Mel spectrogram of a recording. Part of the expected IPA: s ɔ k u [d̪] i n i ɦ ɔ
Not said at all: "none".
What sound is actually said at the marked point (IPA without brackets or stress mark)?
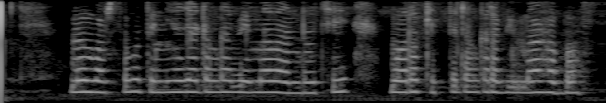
t̪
